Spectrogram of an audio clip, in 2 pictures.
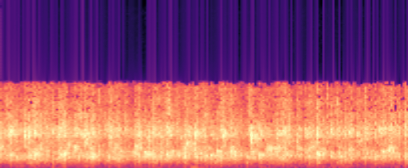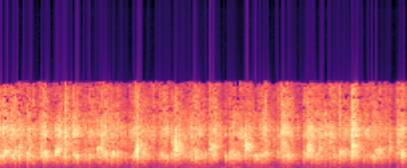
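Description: A large audience claps steadily and loudly for several seconds after a speech by Apostle Joshua Selban on faith in contemporary society, a dense, continuous wash of many hands with no voices breaking through.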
